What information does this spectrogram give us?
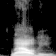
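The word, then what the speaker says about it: Laube: And Dylan, is it Laub or Lobby? I don't know how to say that name. Brian, how do you say that name? That's the New Hampshire guy that got it punched out on him. Yeah, 1 carry. What is it? It's Lauby. 1 carry, 0 yards, 1 fumble.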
